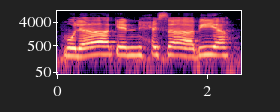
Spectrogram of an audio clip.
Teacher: ملاکن پہ تنوین کے بعد ہا آ رہا ہے تو اظہار ہو رہا ہے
